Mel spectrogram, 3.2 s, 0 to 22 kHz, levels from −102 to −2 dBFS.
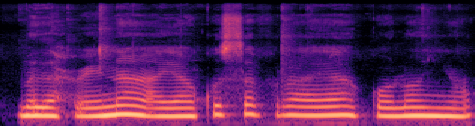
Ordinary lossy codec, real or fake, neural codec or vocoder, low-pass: none; real; none; 19.8 kHz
